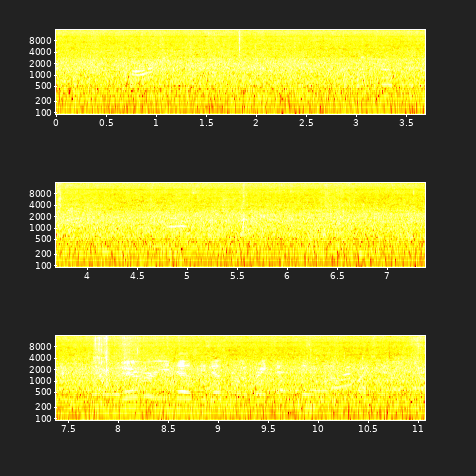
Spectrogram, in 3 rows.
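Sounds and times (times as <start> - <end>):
flowing river water: 0.0 - 11.0.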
